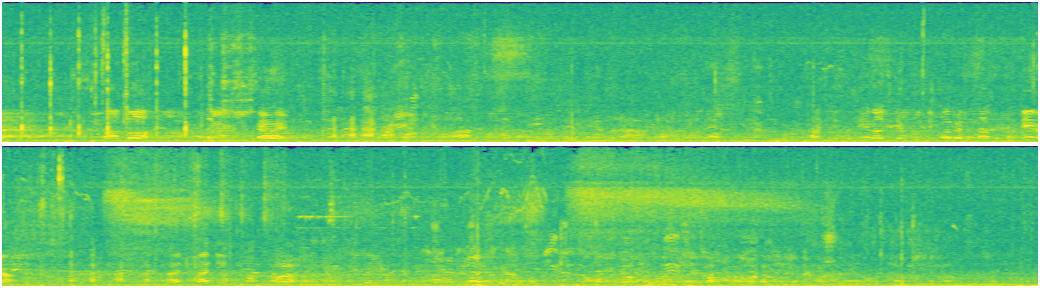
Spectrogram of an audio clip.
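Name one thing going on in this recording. Players shout and call out across an open field outdoors.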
